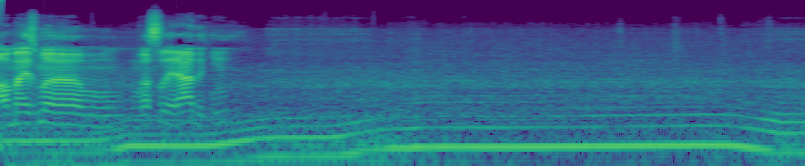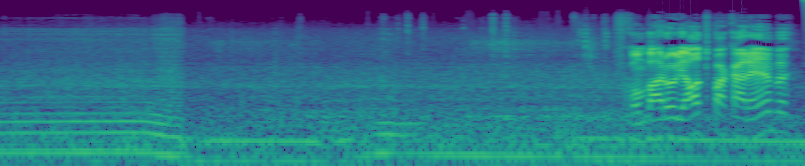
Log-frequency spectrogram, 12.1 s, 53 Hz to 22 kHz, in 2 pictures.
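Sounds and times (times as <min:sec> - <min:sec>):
car engine revving: 0:00.0 - 0:12.0.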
